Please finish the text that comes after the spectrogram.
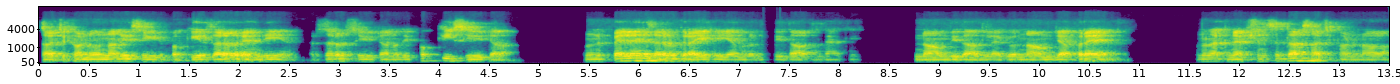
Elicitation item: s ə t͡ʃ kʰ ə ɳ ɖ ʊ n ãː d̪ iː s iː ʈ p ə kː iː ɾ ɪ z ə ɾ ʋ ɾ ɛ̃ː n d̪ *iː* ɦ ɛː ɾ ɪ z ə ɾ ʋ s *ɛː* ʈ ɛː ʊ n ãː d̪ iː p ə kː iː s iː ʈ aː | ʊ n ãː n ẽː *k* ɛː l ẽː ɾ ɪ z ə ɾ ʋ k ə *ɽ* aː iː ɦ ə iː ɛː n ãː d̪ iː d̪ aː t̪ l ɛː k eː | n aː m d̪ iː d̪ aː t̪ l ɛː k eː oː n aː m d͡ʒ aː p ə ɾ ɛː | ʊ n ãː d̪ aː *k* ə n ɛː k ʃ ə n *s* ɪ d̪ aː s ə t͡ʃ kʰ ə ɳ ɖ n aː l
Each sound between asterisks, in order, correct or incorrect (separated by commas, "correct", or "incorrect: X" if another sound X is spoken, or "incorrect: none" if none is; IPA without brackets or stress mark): correct, incorrect: iː, incorrect: p, incorrect: ɾ, correct, correct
